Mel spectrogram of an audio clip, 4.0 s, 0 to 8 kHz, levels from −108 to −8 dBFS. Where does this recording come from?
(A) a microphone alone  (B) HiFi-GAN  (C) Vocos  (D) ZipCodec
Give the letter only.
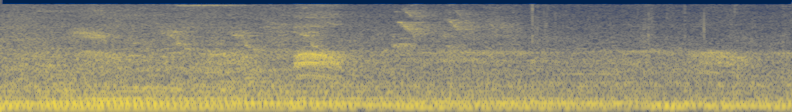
A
